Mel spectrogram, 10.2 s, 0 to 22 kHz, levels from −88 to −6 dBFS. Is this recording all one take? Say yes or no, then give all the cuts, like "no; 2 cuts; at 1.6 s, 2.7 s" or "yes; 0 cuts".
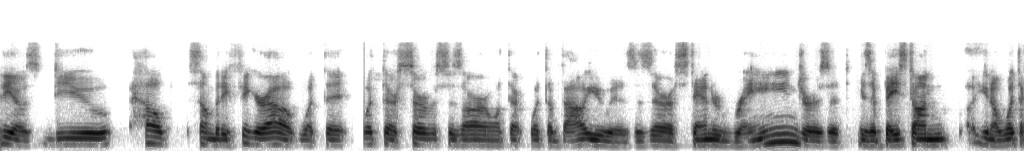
no; 2 cuts; at 3.5 s, 8.5 s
